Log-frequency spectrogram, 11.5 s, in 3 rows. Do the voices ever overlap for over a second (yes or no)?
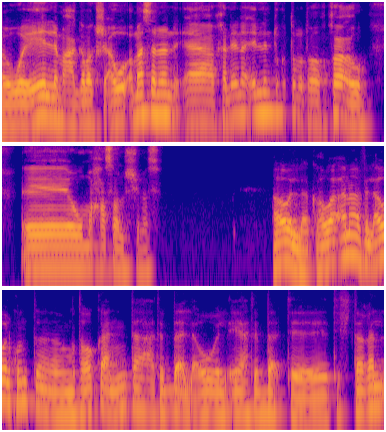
no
